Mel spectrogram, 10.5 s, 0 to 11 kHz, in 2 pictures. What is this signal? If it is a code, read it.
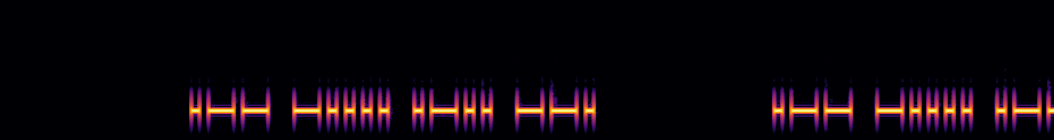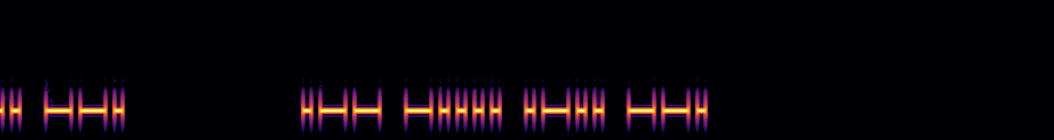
Morse code, heard as a keyed tone, about 28 wpm, 700 Hz. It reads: W6LG W6LG W6LG
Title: USA Call Signs - 4 Characters - Repeated 3x - 28wpm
